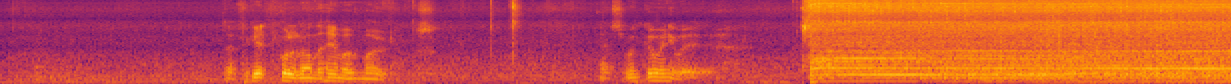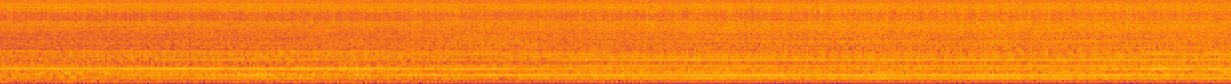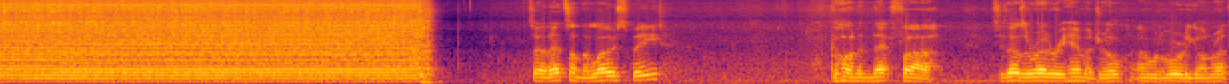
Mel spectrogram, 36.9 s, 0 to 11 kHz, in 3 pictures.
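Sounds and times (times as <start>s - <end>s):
hammer drill into cinder block: 8.0s - 29.0s.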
